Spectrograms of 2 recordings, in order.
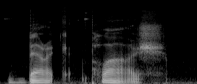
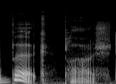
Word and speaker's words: Berck-Plage: Just outside a village called Verton, which is to the east of Berwick Plage, or Berck-plage, depends how you want to pronounce it, B-E-R-C-K.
